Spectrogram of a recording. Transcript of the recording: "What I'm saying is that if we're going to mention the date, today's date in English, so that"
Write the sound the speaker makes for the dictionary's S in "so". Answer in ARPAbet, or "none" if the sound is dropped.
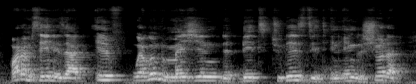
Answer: SH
